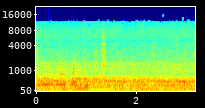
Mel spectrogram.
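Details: Honey bees of a live colony being removed from an apartment soffit above a window in July 2023; a steady, dense droning hum holds throughout with small fluctuations in loudness, no speech over it.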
